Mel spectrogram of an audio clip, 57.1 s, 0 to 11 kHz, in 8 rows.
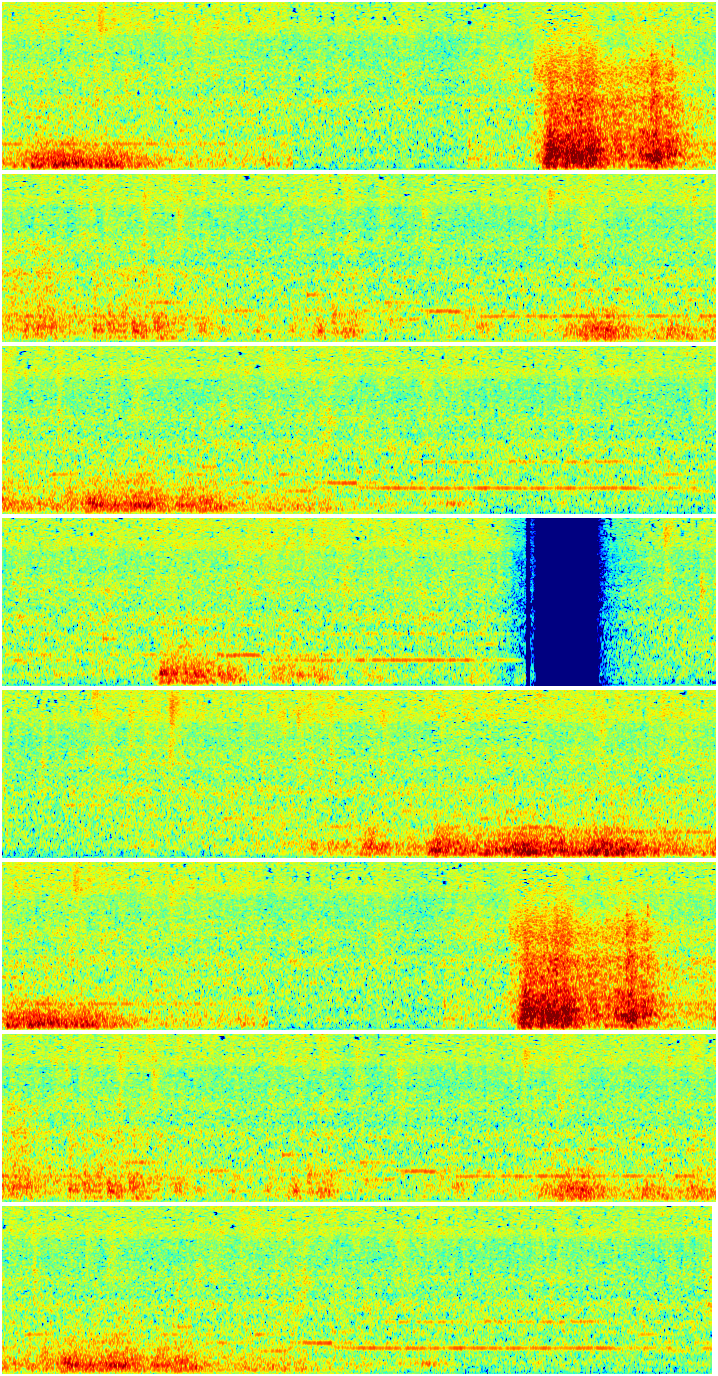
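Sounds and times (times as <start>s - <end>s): thunder rumbling: 0.0s - 2.9s, 4.7s - 20.4s, 22.9s - 25.4s, 31.6s - 38.3s, 40.1s - 55.5s
heavy rain falling: 0.0s - 26.7s, 27.4s - 57.0s.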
